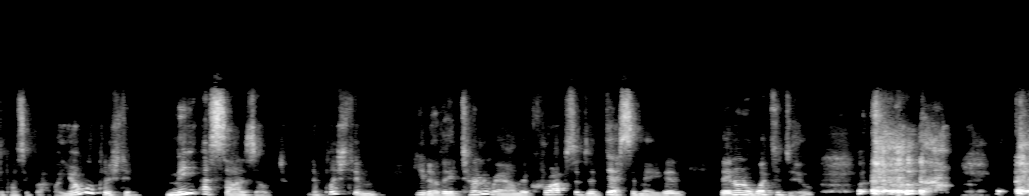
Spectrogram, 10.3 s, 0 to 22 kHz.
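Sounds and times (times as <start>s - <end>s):
speech: 0.1s - 10.2s
person coughing: 8.6s - 10.2s.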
